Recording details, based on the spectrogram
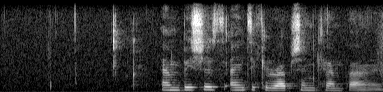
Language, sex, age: English, female, 18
